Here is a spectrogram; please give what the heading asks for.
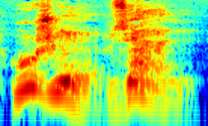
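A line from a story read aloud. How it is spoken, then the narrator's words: Nervous old man exclaiming. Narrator (Russian): нервно воскликнул старый табачник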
